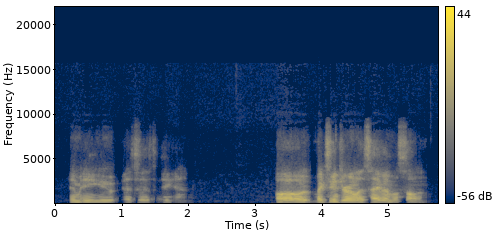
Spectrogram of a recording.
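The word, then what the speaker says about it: Maussan: Masan, Hyman Masan, but yeah, he's known in Mexico.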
